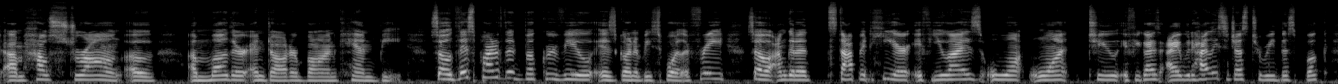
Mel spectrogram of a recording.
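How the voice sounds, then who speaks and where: A young American woman reviews a book casually from her parked car, thoughtful and hesitant with many ums and restarts. Her voice is medium-pitched, bright and forceful, and the recording is dry.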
